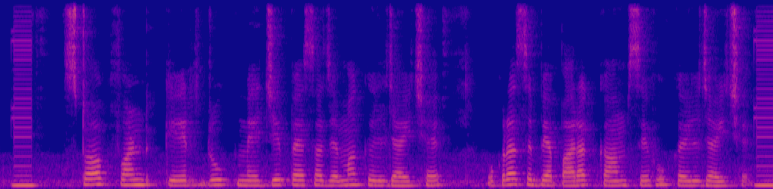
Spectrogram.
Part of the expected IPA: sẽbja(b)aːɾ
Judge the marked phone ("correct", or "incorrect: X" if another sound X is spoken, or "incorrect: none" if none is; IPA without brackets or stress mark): incorrect: p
